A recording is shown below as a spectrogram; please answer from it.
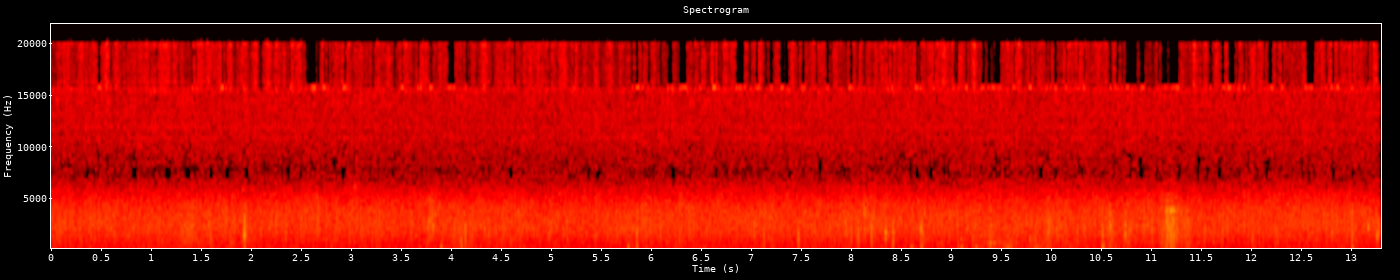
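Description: Steady rain patters softly on a surface, a faint, even hiss with scattered droplet ticks that runs unbroken and without voices.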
